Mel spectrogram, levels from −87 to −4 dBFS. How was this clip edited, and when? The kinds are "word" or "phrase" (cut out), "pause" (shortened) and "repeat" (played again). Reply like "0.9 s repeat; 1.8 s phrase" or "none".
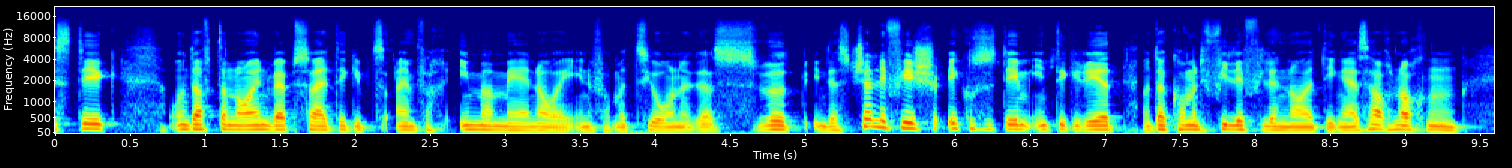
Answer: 7.2 s pause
